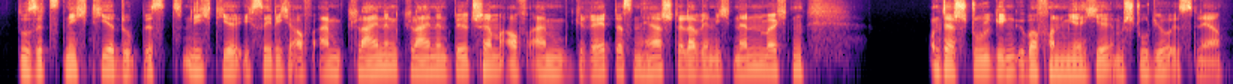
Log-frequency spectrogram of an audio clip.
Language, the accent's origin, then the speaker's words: German; Germany; als Deutsche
